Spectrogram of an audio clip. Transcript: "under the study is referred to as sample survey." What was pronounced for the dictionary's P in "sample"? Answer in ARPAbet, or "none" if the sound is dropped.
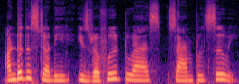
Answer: P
